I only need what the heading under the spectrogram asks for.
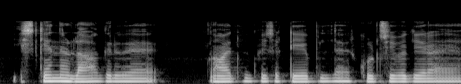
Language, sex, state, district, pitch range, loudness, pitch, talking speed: Marwari, male, Rajasthan, Nagaur, 135-140 Hz, -16 LUFS, 140 Hz, 140 wpm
